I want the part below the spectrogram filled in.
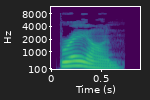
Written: breyon

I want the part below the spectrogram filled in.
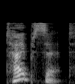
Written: typeset

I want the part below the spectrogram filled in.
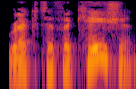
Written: rectification

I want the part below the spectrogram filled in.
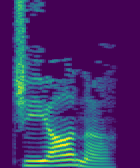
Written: jianna

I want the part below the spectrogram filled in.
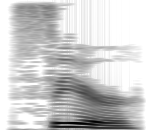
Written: ceire

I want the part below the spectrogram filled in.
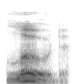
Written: load

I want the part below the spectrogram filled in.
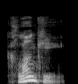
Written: clunky

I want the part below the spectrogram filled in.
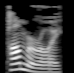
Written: pomeroy

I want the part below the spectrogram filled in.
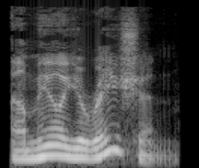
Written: amelioration

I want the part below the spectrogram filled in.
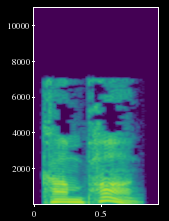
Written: kampong

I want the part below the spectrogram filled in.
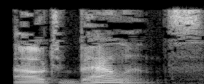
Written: outbalance

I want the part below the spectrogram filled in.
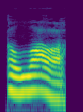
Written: alaw

